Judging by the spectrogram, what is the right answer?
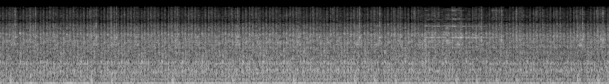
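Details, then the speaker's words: Dongfeng truck with 24-valve Cummins 340 heavy-duty diesel, loaded, smoking and losing pull; after tappet adjustment it idles with rough clatter and light tick two–three per second; noise returned, owner suspects tappets loosened again. "बंद करो तो आवाज फौरी तौर के लिए बंद हुई थी मगर दोबारा से आवाज आने लगी तो मुझे लगता है शायद यह दोबारा से ढीला हो चुका है"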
